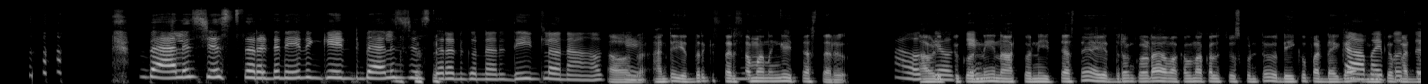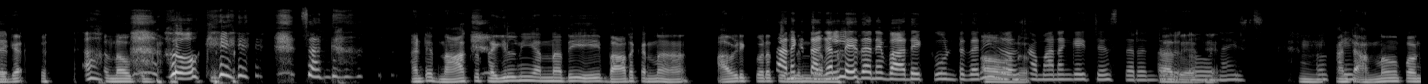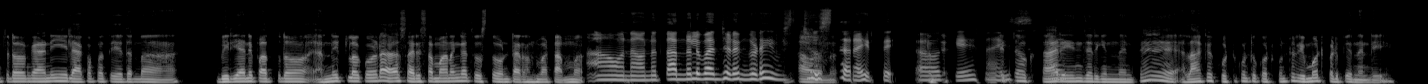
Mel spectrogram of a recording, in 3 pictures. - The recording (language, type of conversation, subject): Telugu, podcast, మీ కుటుంబంలో ప్రేమను సాధారణంగా ఎలా తెలియజేస్తారు?
- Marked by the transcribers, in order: laughing while speaking: "బ్యాలన్స్ చేస్తారంటే, నేను ఇంకేంటి బ్యాలెన్స్ చేస్తారనుకున్నాను దీంట్లోనా?"; in English: "బ్యాలన్స్"; in English: "బ్యాలెన్స్"; chuckle; other background noise; chuckle; laugh; chuckle; laughing while speaking: "ఓకే. సంగా"; chuckle; in English: "నైస్"; "పంచడం" said as "పచ్చడం"; chuckle; in English: "నైస్"; in English: "రిమోట్"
